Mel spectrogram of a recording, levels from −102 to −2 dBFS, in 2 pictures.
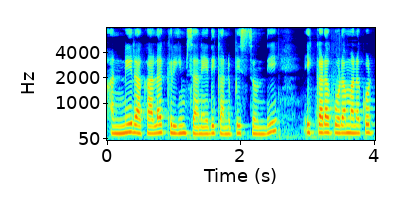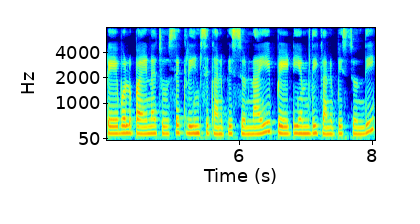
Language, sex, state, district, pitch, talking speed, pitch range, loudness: Telugu, female, Andhra Pradesh, Srikakulam, 195 Hz, 120 wpm, 185-205 Hz, -30 LUFS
